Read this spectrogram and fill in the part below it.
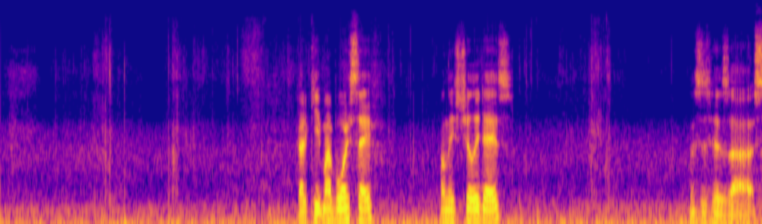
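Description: Fabric rustles as a bag is handled.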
